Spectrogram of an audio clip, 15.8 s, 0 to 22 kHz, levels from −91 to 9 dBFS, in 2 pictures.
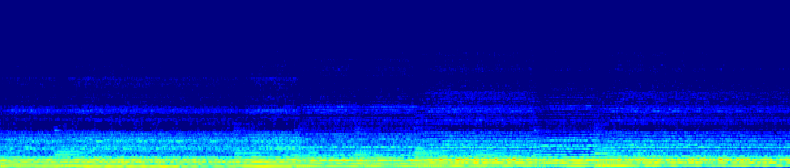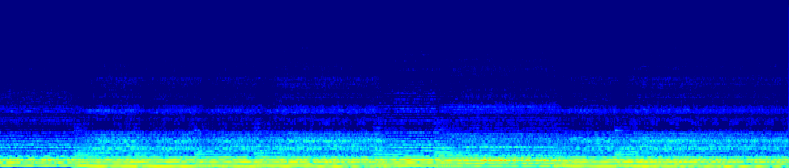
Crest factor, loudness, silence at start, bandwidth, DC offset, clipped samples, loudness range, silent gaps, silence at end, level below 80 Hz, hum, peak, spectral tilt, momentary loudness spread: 14 dB; -30 LUFS; 0 s; 8.6 kHz; under 0.1%; under 0.1%; 2 LU; none; 0 s; -76 dBFS; none; -16 dBFS; -6 dB/octave; 4 LU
